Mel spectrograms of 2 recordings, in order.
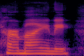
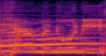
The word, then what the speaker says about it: Hermione: head and then working out that oh it's pronounced Hermione not Hermoni as everybody has been saying up until that point. Hermon. Hermoni.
